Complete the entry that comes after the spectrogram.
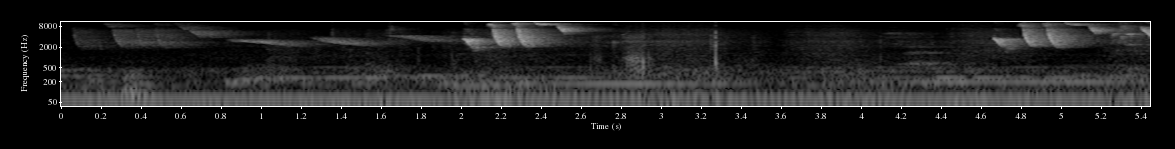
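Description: A bird singing: a few falling whistled notes, then two loud bursts of rapid chirps, about two seconds in and again near the end.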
